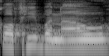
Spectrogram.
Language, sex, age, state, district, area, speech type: Maithili, female, 18-30, Bihar, Sitamarhi, rural, read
